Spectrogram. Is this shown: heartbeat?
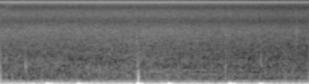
yes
